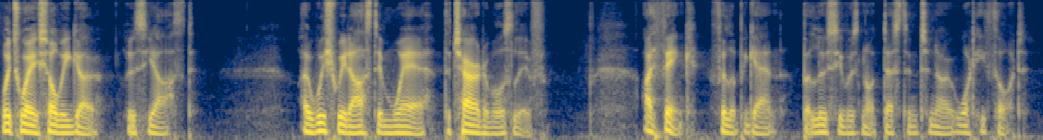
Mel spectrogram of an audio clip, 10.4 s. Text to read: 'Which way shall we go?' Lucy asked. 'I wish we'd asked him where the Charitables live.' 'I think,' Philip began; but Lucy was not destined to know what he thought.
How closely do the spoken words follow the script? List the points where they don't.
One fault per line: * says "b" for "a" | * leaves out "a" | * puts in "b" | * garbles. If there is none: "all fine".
all fine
